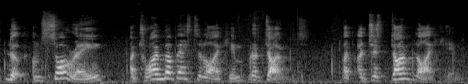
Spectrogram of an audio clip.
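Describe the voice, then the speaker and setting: An actor playing a jealous, stubborn boyfriend in a radio play, defensive and halting when pressed. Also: male voice, high-pitched, big pitch swings, a bit bright, a little hiss or hum. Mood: defensive, irritated. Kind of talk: naturalistic radio play acting.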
